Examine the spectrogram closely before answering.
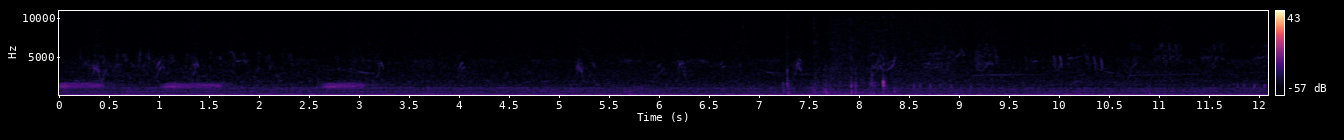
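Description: Three short harsh animal calls within the first three seconds, bird-like, over a steady low rumble, with faint high chirps and a sharp click about eight seconds in.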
